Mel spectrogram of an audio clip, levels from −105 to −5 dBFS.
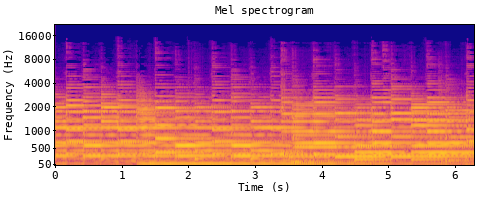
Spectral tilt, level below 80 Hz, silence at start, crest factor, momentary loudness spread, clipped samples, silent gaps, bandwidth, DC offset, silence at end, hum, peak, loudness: -7.5 dB/octave; -30 dBFS; 0 s; 12 dB; 3 LU; under 0.1%; none; 11.5 kHz; under 0.1%; 0 s; none; -6 dBFS; -18 LUFS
